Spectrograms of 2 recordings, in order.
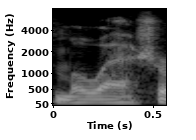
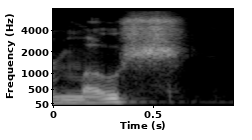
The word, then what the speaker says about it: Moash: Thanks, I guess, Moash. – Appreciated, question mark? – I heard some debate about whether it's pronounced Moash or Mosh. And I was just like, I can't imagine saying Mosh.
